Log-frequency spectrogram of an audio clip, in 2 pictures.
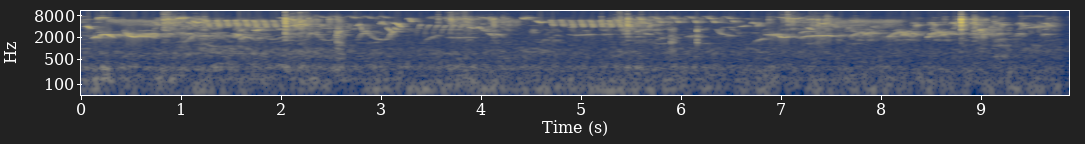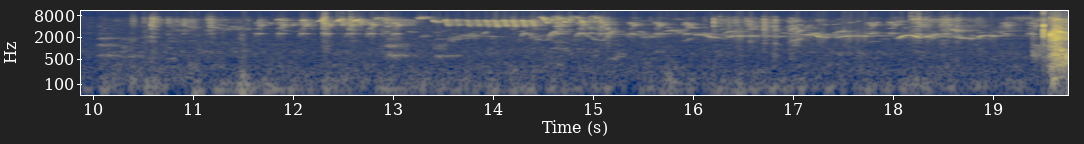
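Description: Small songbirds chirping and trilling, many short calls and rapid trills overlapping throughout, with one short knock about nine seconds in.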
